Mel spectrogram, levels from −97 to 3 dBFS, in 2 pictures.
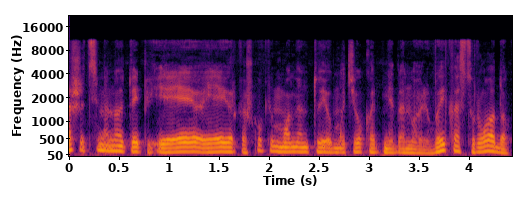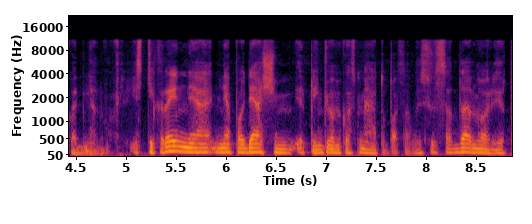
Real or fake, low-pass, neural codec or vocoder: fake; 10.8 kHz; codec, 24 kHz, 3 kbps, HILCodec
